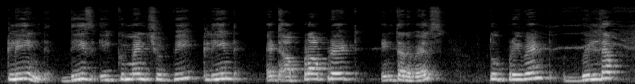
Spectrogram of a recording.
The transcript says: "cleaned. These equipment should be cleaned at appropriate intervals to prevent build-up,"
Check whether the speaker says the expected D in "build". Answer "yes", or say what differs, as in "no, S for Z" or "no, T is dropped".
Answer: yes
